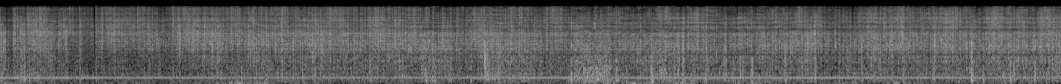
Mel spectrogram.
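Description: Stick-welding arc crackling steadily as a 7018 AC electrode burns on a Vevor MIG-200D3 inverter welder in stick (DC) mode, laying a bead on steel plate. A steady hum runs underneath.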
